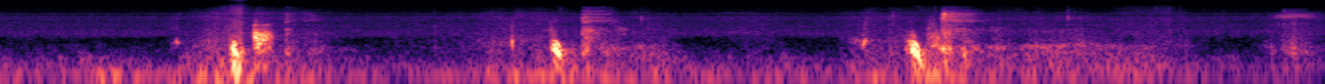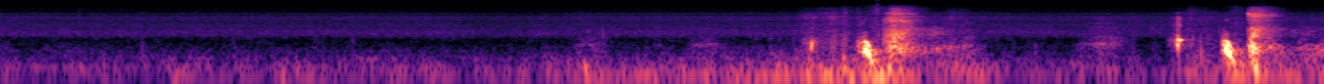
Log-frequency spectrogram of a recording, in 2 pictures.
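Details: About six muffled, suppressed sneezes with short gasping intakes and quiet pauses between, held back to stay quiet; itchy nose that the person thinks may be due to temperature changes.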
